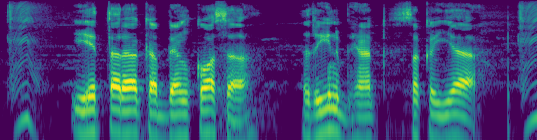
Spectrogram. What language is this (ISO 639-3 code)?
mai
